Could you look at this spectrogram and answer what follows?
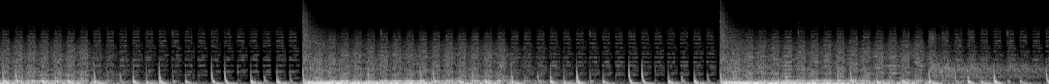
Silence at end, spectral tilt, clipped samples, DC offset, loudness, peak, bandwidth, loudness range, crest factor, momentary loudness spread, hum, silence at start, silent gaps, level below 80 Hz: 0 s; -8.5 dB/octave; under 0.1%; under 0.1%; -20 LUFS; -2 dBFS; 6 kHz; 4 LU; 14 dB; 13 LU; none; 0 s; none; -18 dBFS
